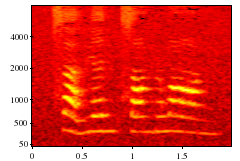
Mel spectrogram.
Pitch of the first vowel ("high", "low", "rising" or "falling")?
falling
